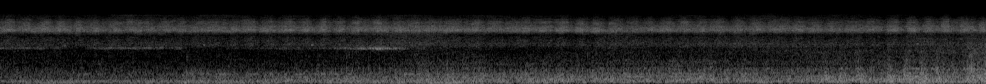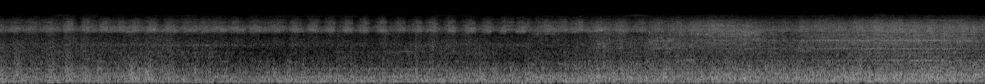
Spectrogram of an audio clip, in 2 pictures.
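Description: Diesel-hauled freight train approaching along the line, its engine and wheel rumble growing steadily louder, over a constant high buzz of insects.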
